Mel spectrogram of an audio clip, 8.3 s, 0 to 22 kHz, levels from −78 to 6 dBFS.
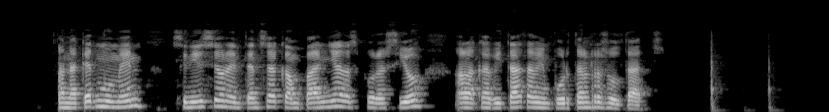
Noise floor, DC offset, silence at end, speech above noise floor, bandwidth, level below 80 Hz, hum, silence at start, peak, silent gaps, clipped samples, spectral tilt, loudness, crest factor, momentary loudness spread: -71 dBFS; under 0.1%; 0.6 s; 54 dB; 7.6 kHz; -60 dBFS; none; 0.6 s; -2 dBFS; 6.70-6.76 s, 6.90-7.01 s; under 0.1%; -5.5 dB/octave; -17 LUFS; 18 dB; 12 LU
